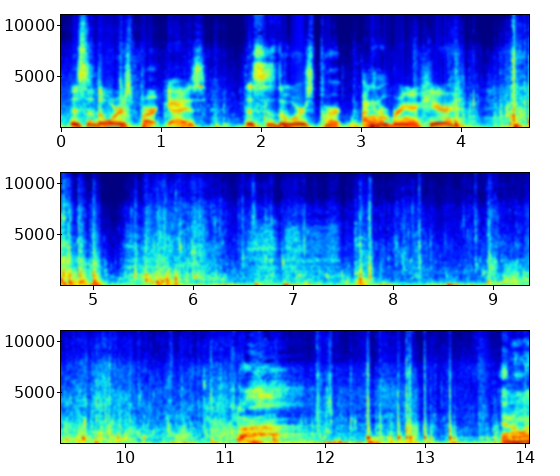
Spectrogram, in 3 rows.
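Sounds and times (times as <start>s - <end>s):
water splashing against boat: 3.9s - 14.0s
wind rumble on microphone: 6.2s - 9.0s, 10.3s - 14.0s.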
